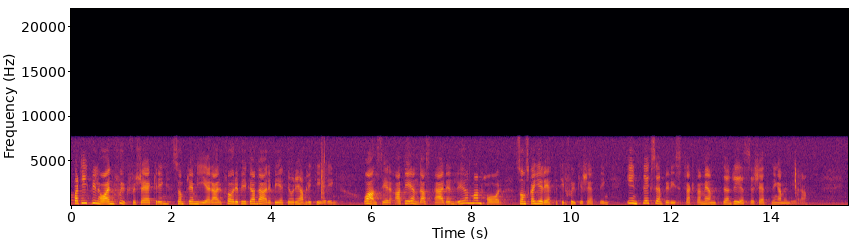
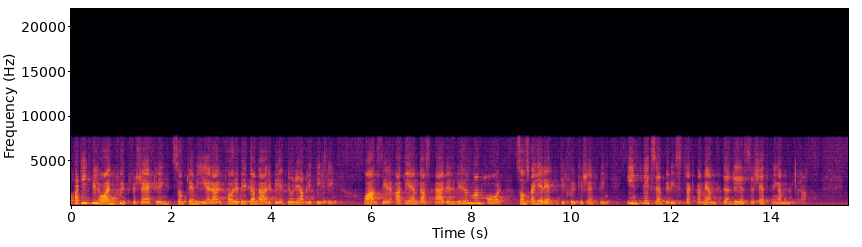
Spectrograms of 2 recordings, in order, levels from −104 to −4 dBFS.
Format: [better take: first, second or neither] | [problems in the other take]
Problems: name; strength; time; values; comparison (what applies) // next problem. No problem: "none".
first | noise reduction (neural separator model SepFormer DNS4)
